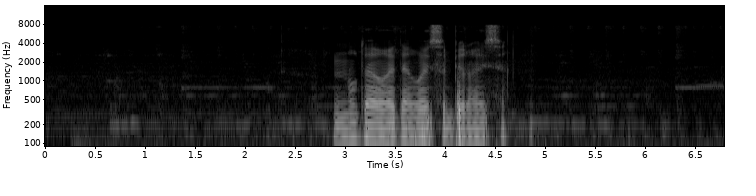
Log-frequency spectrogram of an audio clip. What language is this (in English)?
Russian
